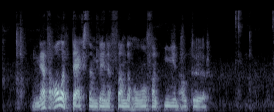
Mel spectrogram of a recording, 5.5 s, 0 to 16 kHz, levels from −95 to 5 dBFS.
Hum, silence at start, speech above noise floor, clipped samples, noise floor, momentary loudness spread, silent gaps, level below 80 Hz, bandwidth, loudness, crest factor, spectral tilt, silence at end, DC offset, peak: none; 0.3 s; 38 dB; under 0.1%; -65 dBFS; 12 LU; none; -58 dBFS; 11 kHz; -28 LUFS; 20 dB; -7.5 dB/octave; 1.35 s; under 0.1%; -8 dBFS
